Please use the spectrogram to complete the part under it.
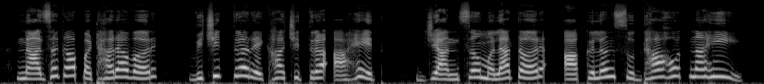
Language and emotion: Marathi, surprised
